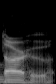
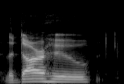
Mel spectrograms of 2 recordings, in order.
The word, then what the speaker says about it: Dobhar-chu: How do we pronounce it again? I'm just gonna Dobhar-chu. Dobhar-chu. Okay. The Dobhar-chu, the number 2 Dobhar-chu notices the man and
